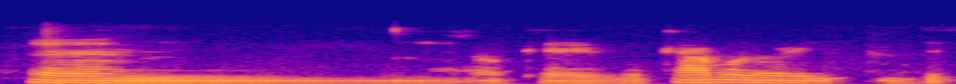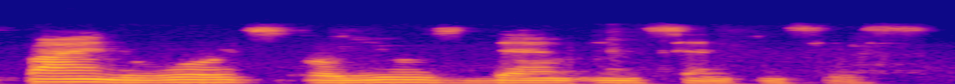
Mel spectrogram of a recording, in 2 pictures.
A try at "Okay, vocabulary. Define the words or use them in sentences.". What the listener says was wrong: Good. Great pronunciation.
